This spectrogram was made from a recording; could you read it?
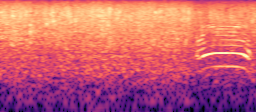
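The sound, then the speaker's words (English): Loud, steady rush of water pouring in through the side of a ship into its cargo hold, a dense continuous gush that never lets up, with a brief rising-and-falling tonal whine near the end. “There's water coming into the side. Side of the ship.”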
